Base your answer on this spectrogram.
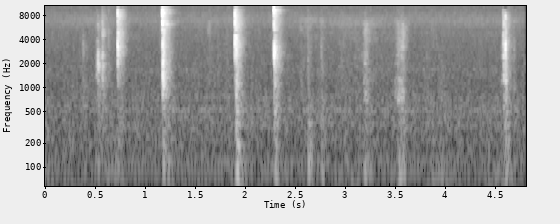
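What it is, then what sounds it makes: Plastic mechanical keyboard being typed on. Fingertips type on the keycaps of a backlit black plastic mechanical keyboard, producing quiet, sharp, bright clicks with almost no ring. The keystrokes come at an uneven pace, some louder and some softer, over a faint steady background hiss.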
